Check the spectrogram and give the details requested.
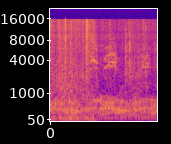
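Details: Domestic pigeons at a drinker in the morning give low, soft cooing through the short stretch, with faint higher chirps from other small birds above it and a dull indoor hum.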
